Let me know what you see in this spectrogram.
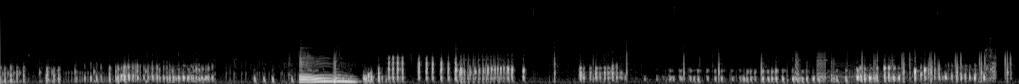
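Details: Simulated, exaggerated stomach noises from a Gorilla Tag game character's hunger joke: bursts of gurgling, bubbling rumbles with a brief groan; a sound-effect imitation of stomach rumbling.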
